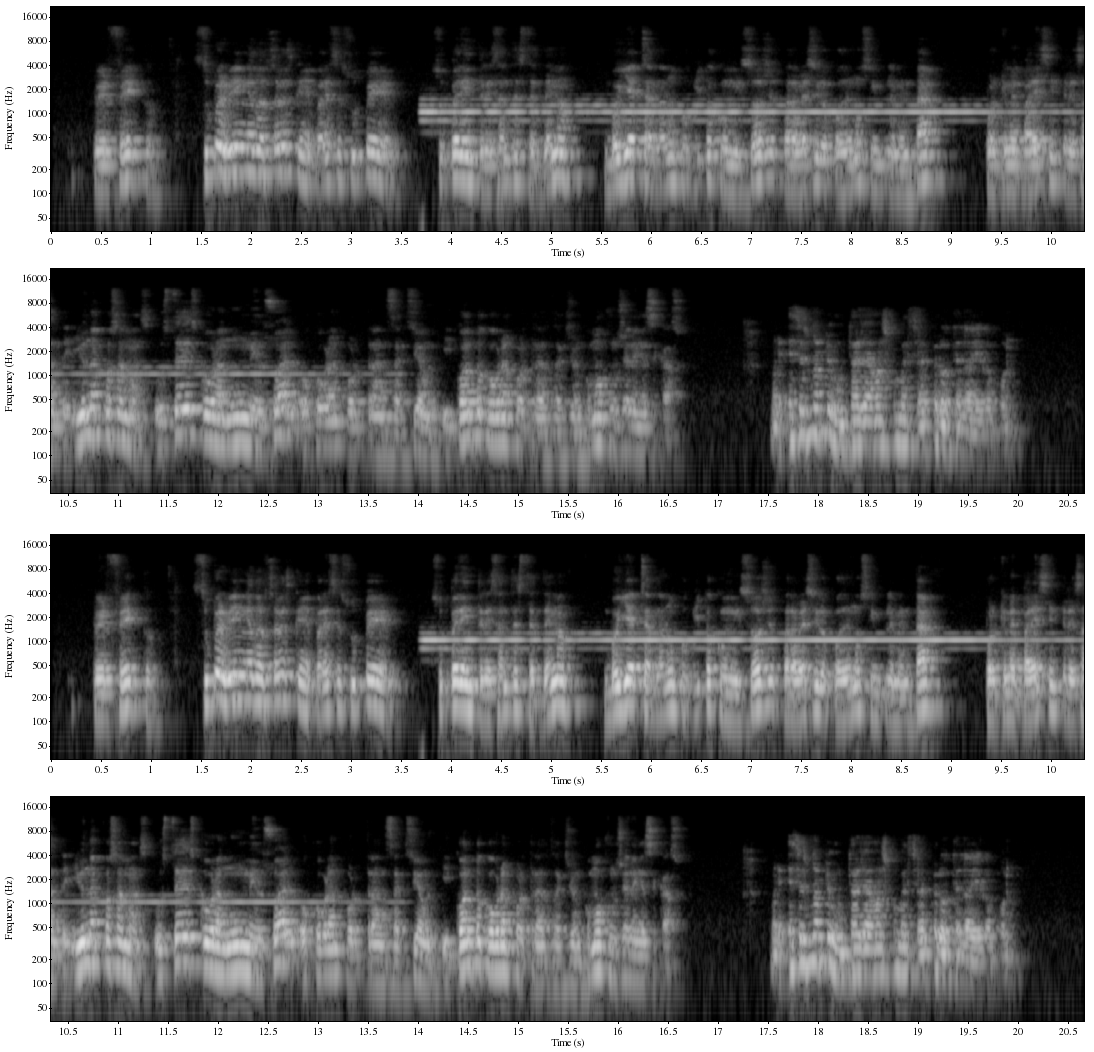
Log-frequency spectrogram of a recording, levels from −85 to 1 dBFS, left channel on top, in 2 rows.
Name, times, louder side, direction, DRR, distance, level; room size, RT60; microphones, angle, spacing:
voice 1, 0.4-1.1 1.5-3.5 3.8-8.9 9.3-16.6, right 4 dB, 55° right, 0.4 m, -26 dB
sound 1, 3.7-13.8, right 2 dB, 30° left, 0.4 m, -35 dB
voice 2, 17.5-19.9, right 3 dB, 20° right, 0.7 m, -28 dB
4.3 x 2.3 x 2.3 m
head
